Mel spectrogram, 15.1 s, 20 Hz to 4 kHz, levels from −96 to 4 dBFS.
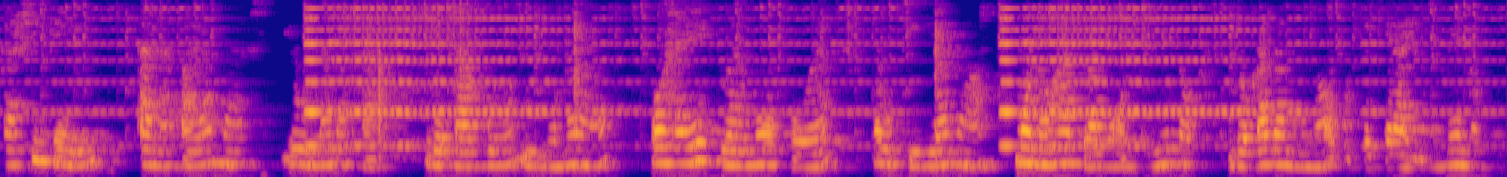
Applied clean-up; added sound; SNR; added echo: classical method WPE with log-MMSE.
